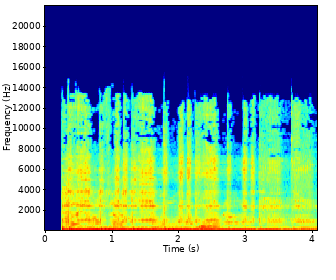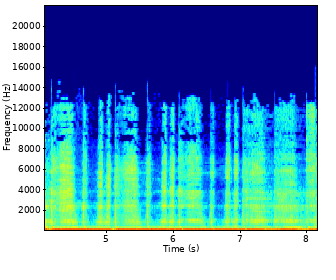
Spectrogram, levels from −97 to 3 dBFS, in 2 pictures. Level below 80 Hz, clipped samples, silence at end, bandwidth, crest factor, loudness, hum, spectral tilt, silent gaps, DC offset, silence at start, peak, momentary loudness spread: -14 dBFS; under 0.1%; 0 s; 13.5 kHz; 12 dB; -15 LUFS; none; -4.5 dB/octave; none; under 0.1%; 0.25 s; 0 dBFS; 11 LU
